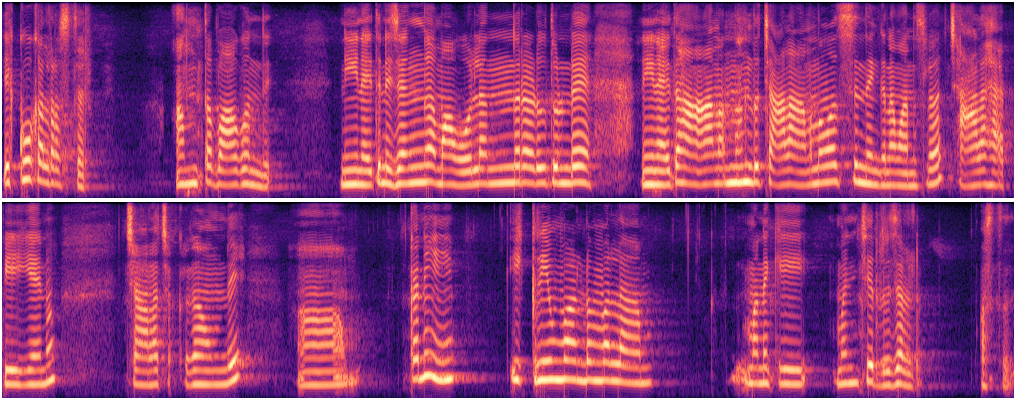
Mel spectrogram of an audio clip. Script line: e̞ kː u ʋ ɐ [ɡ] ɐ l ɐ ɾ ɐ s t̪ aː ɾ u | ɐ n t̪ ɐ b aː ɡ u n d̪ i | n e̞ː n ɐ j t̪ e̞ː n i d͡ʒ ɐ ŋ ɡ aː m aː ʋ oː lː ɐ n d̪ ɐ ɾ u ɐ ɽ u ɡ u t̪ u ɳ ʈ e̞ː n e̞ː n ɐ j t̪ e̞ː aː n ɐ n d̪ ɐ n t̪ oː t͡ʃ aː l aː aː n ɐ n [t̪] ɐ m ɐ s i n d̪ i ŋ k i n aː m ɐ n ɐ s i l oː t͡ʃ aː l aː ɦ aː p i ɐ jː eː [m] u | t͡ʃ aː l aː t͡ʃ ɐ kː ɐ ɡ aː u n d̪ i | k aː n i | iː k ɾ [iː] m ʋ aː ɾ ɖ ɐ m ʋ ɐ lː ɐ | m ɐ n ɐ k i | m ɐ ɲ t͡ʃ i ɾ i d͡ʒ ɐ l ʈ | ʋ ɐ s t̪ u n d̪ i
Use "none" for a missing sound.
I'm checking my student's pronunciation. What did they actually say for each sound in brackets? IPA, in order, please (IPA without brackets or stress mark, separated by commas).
k, d̪, n, iː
